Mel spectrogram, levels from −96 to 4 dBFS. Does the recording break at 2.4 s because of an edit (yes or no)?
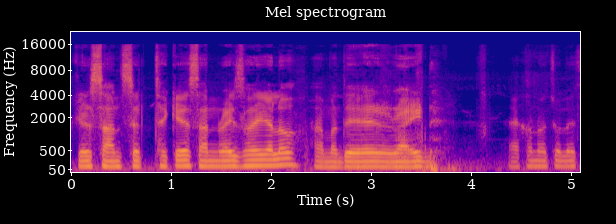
yes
